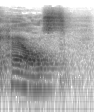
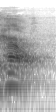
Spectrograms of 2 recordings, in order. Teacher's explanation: you're not putting s's when your words end in s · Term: final s sounds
